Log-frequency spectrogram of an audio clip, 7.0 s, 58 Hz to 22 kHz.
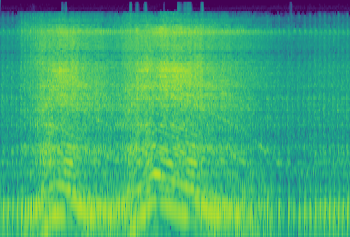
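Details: Sinnis SC125 single revved in blips: pitch climbs and drops unevenly, stumbling as the throttle opens. Hesitation suspected to be the old carb, not confirmed; a new CG performance carb is to replace it.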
